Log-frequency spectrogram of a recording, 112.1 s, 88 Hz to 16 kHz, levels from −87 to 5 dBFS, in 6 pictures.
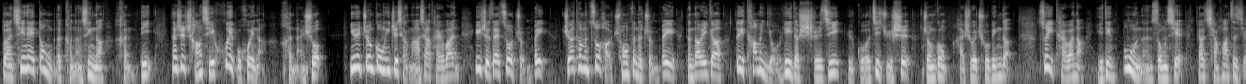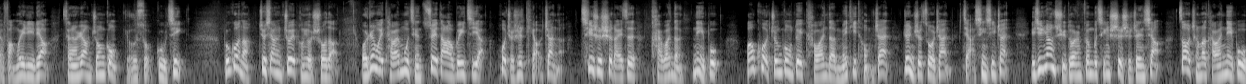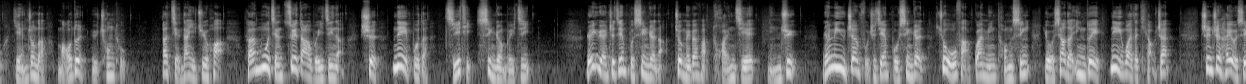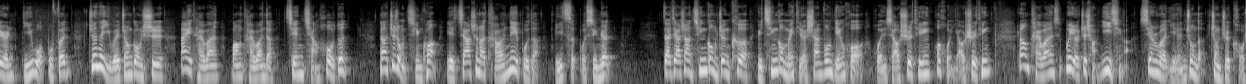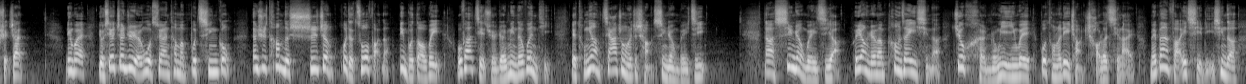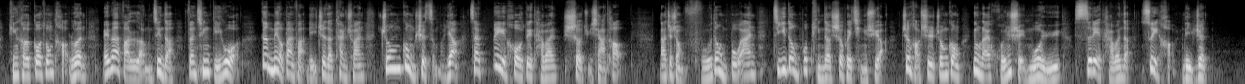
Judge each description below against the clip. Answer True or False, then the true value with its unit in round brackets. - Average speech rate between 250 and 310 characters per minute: True (285 characters per minute)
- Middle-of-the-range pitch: True (160 Hz)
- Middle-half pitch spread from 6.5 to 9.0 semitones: True (6.8 semitones)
